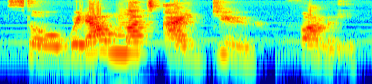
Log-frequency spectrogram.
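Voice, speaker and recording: A woman hosting an interview, speaking effusively and filling pauses with "you know". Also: mid-range voice, echoey room, soft background music, low-quality recording. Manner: effusive, warm praise, fillers like "you know". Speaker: host. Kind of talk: podcast interview host.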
